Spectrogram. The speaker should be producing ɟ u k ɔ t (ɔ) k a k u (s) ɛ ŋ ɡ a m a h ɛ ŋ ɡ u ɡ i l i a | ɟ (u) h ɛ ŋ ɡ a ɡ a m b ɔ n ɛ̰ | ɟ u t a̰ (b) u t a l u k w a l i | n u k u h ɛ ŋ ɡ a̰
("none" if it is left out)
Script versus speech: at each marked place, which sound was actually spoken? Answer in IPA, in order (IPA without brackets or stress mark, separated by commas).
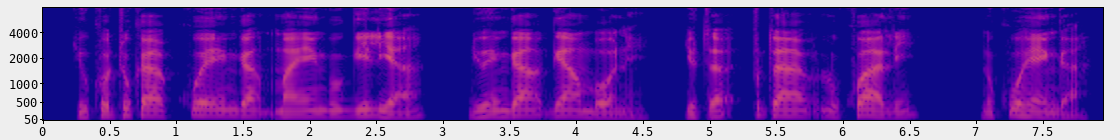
u, h, u, p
